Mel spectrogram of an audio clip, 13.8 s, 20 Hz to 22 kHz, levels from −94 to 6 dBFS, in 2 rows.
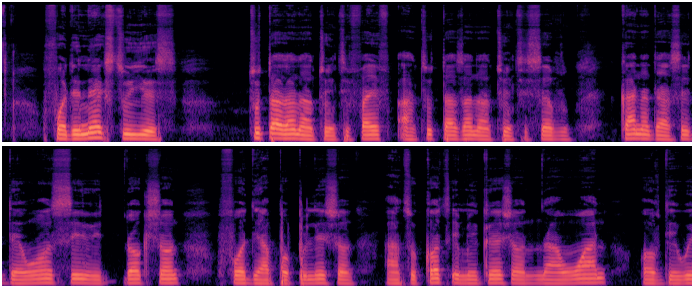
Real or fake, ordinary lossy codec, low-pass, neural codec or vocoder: fake; none; none; vocoder, 48 kHz, 128 mel bands, Vocos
